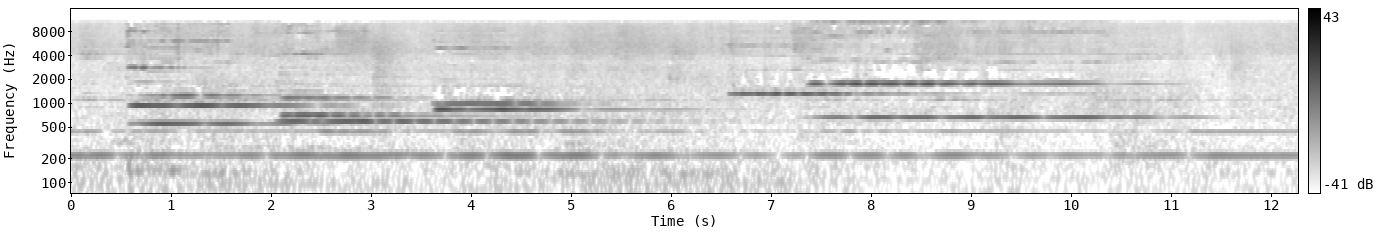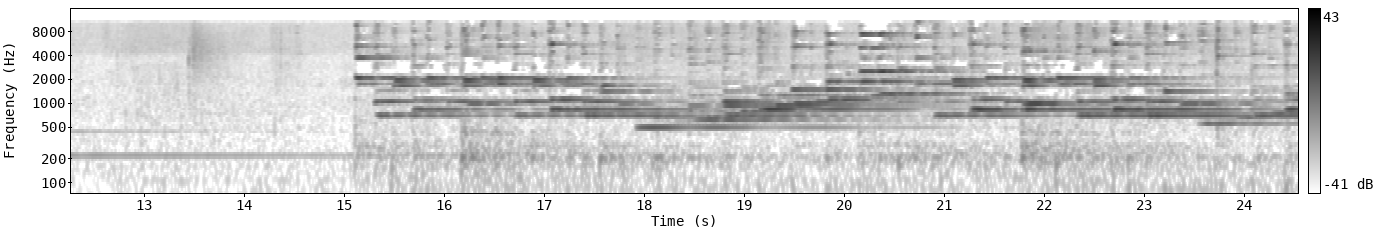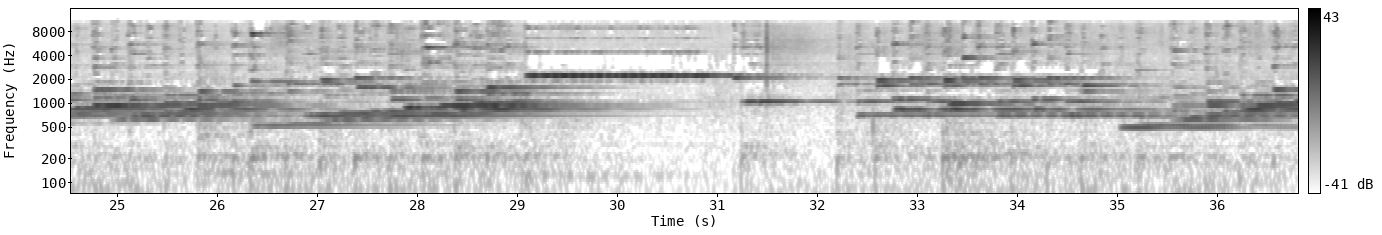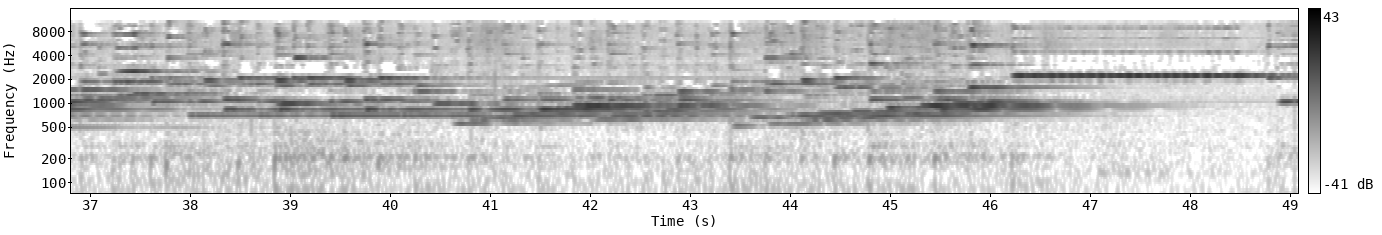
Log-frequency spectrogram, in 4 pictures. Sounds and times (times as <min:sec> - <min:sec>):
Glass: 0:00.0 - 0:49.0
Musical instrument: 0:00.0 - 0:49.0.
